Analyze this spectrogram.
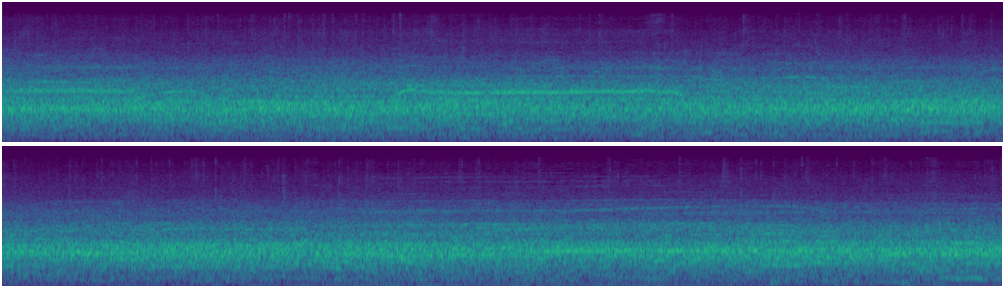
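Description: A large crowd cheers and screams loudly outdoors.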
